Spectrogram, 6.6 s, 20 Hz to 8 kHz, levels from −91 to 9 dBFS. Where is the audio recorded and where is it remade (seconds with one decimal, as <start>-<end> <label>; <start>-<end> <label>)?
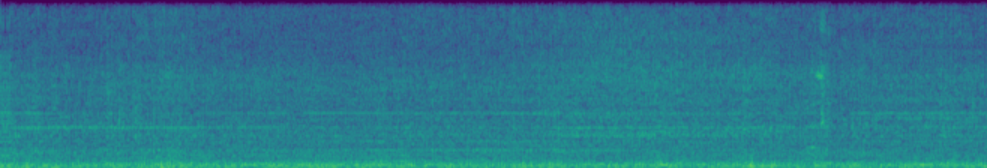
0.0-1.7 remade; 1.7-2.6 recorded; 2.6-6.6 remade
